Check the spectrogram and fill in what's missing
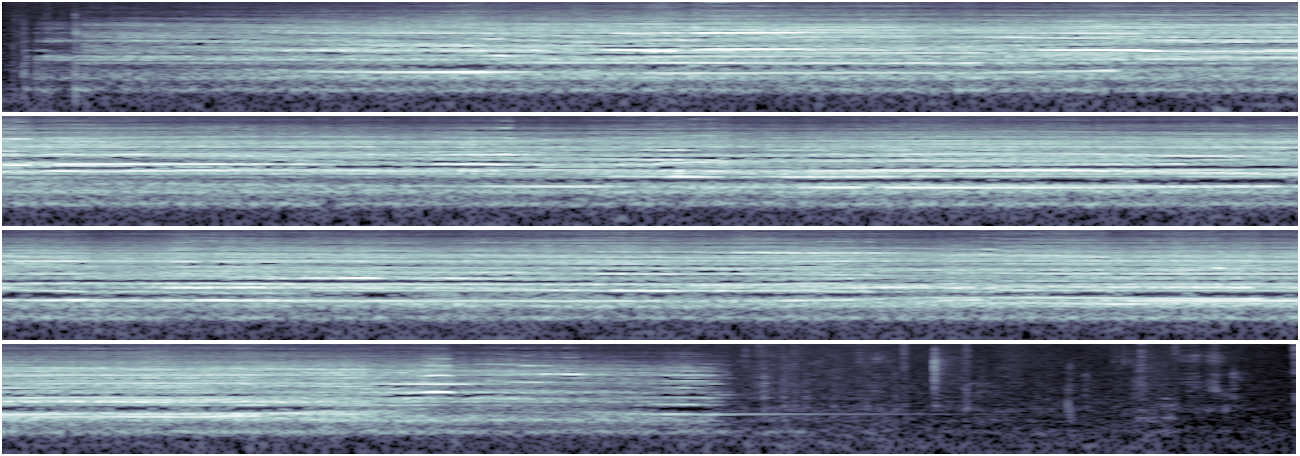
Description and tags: Wailing Violins
Just a me making some noise on a violin, layered a couple of times. Just slap some delay and reverb on it and use it in whatever horror project you got going on!
FX, horror, string, strings, violin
